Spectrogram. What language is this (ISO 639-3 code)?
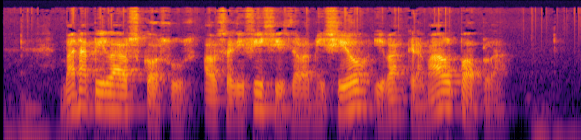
cat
